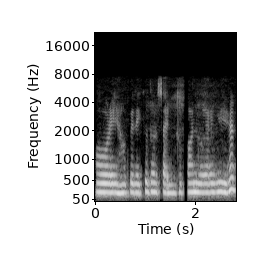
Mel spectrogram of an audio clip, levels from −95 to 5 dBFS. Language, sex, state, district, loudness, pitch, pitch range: Hindi, female, Bihar, Muzaffarpur, -15 LUFS, 215 Hz, 205-220 Hz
